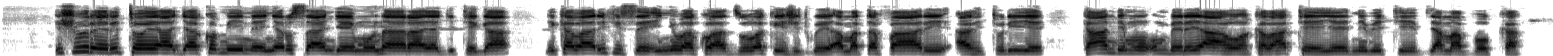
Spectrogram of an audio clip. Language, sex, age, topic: Rundi, male, 36-49, education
